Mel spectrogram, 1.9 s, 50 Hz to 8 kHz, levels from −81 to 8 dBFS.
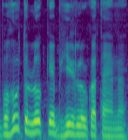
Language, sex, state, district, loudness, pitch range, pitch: Bhojpuri, male, Bihar, Muzaffarpur, -14 LUFS, 125-170 Hz, 140 Hz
